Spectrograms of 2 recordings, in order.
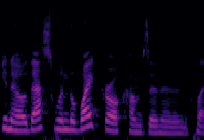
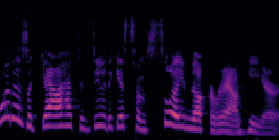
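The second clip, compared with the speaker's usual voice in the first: put-on generic girl voice, pitched up; 6 semitones higher, 3 dB louder than usual. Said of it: "I'm doing a generic voice, but that's kind of what the girl kind of sounds like".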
